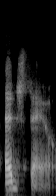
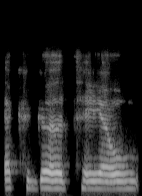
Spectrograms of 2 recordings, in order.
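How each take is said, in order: First: The 'cg' is said as a soft j sound. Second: The 'cg' is said as a hard k sound. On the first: The speaker calls it right. "this is pronounced Edgetheo" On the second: The speaker calls it wrong. "when you're reading, you might go Ekgteo"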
